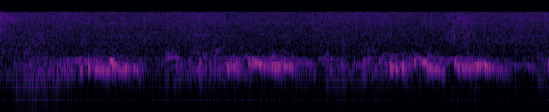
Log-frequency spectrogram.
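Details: Loft-kept tumbler pigeons, seemingly timid but easy to handle, cooing in a steady series of low, warbling phrases roughly every second.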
